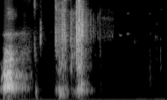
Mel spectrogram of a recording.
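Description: A dog barks once, sharply, heard over a video-call audio line. A short spoken "yes" follows about a second in.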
